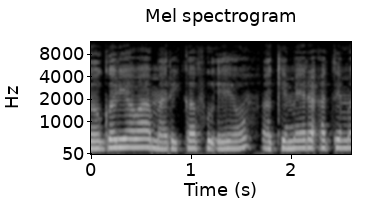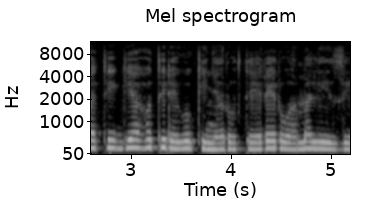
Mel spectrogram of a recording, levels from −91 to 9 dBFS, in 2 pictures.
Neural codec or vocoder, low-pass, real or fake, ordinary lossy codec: none; 10.8 kHz; real; MP3, 64 kbps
